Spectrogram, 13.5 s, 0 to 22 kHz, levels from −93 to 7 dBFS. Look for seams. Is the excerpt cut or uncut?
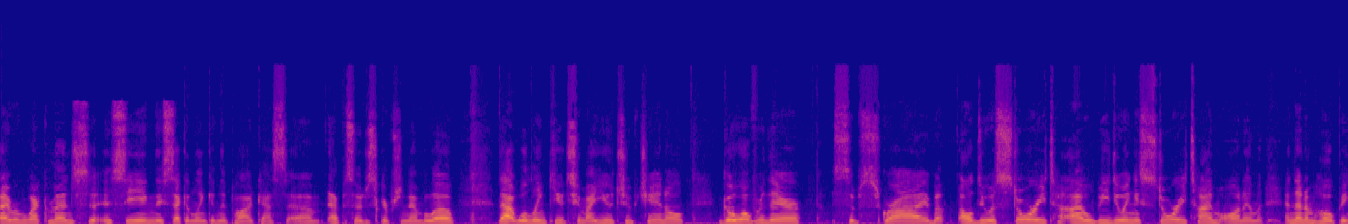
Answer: cut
